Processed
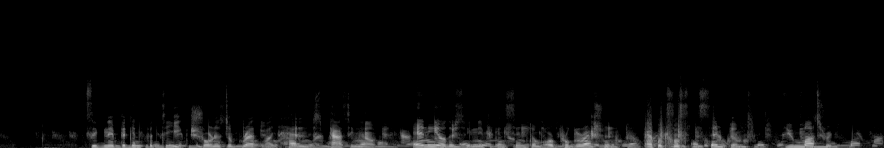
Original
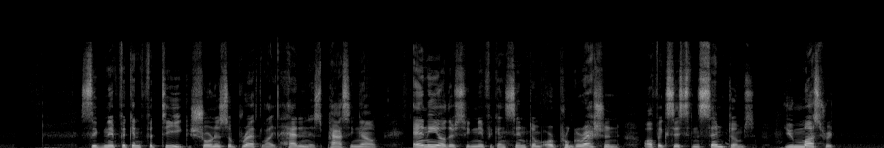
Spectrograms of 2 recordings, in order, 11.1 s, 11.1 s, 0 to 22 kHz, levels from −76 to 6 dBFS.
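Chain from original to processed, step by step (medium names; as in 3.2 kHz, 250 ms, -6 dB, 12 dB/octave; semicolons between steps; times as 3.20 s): 7.69–8.57 s: square wave that keeps the level; repeats whose band climbs or falls 288 ms, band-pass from 210 Hz, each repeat 1.4 oct, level -6.5 dB; LFO low-pass saw down 4.6 Hz 820–2300 Hz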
